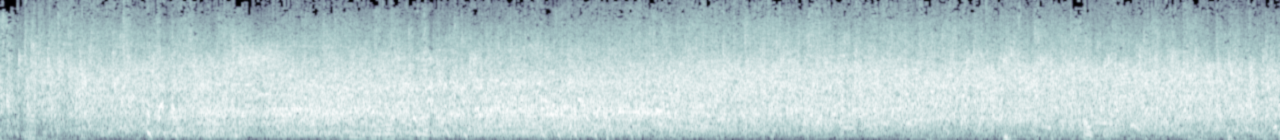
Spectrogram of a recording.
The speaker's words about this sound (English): You've applauded too early, and you're going to have to do it again.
